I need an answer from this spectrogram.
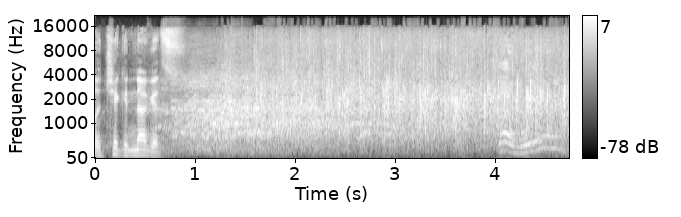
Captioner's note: laughter and applause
